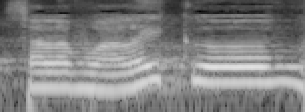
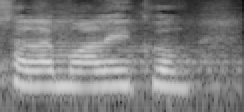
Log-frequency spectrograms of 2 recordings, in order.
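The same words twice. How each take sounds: First: It is said in a flirtatious, different tone. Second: It is said as a plain, ordinary greeting.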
